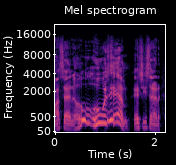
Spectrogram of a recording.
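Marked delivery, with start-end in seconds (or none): 0.3-1.5 high, loud confused who; startled question. Retold or imitated. To his girlfriend, asking who he is, baffled and high. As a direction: blurt it out, baffled and slow.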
